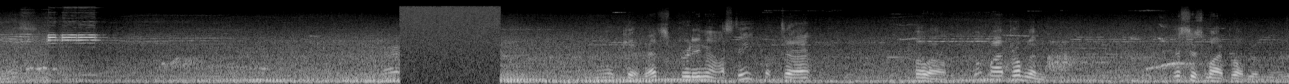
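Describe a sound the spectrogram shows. Many motor scooter engines idle and creep along in heavy traffic outdoors.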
